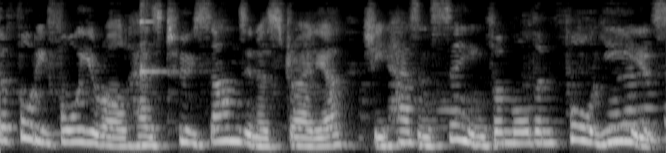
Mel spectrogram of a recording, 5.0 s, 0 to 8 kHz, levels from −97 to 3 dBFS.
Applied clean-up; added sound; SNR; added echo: classical method WPE with log-MMSE.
